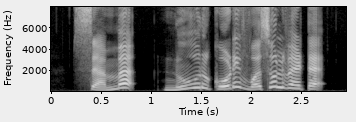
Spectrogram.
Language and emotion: Tamil, happy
